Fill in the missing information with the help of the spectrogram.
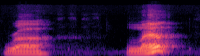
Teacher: where we're not really going to let that T out · And then with our stressed vowel, relent, we have the vowel like in red. And then we're going to have what's called a stopped T here. The way that's going to sound is it's going to sound like relentless.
